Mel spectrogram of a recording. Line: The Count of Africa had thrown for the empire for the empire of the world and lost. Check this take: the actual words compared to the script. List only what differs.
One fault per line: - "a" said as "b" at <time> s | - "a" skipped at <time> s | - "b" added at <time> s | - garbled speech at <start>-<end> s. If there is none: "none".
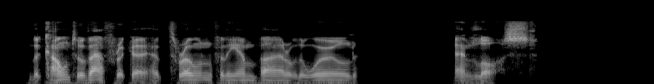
- "for the empire" skipped at 2.9 s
